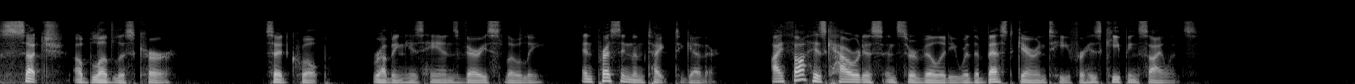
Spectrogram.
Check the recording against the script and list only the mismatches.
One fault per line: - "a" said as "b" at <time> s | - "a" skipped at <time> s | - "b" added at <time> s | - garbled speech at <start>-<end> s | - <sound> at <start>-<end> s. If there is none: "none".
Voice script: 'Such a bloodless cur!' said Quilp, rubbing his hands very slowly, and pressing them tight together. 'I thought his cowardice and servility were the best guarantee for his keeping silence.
none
